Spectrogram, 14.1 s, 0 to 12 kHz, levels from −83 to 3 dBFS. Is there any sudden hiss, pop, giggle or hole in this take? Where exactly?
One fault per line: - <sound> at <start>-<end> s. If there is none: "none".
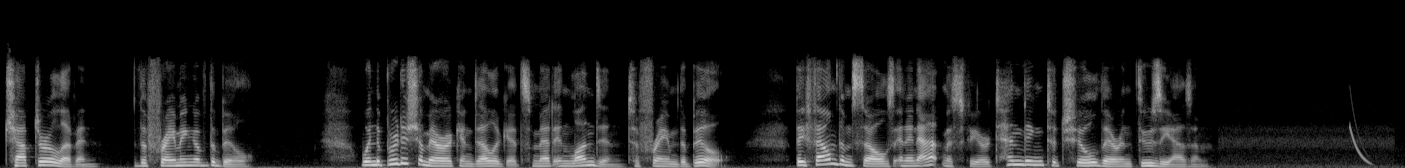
- chirp at 13.5-13.7 s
